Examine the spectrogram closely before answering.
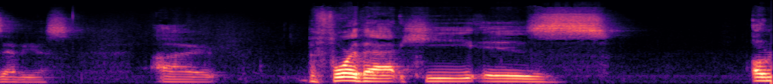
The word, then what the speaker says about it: Xevious: They had a different pronunciation in Japanese. But we know it as Zevious.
